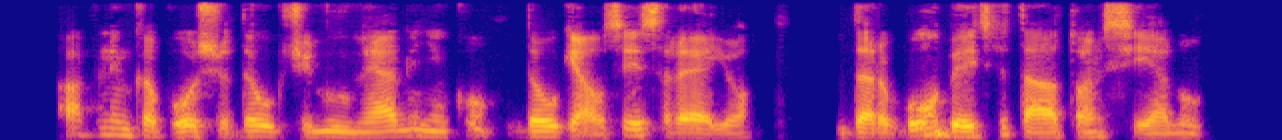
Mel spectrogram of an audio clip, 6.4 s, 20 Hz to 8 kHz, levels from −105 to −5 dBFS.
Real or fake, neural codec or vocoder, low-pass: fake; codec, 24 kHz, 0.9 kbps, WavTokenizer, medium speech release version 2; 7.2 kHz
